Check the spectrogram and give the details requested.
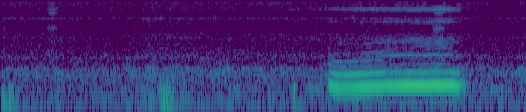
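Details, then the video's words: Cute cat snoring: after a hushed stretch with a faint tap, one level, humming snore lasting about a second sounds near the end. "귀여운 고양이 코골이"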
